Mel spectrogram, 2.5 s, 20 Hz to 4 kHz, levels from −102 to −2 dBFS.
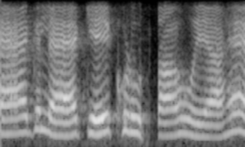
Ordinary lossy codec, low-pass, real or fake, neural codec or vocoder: Opus, 16 kbps; 3.6 kHz; real; none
